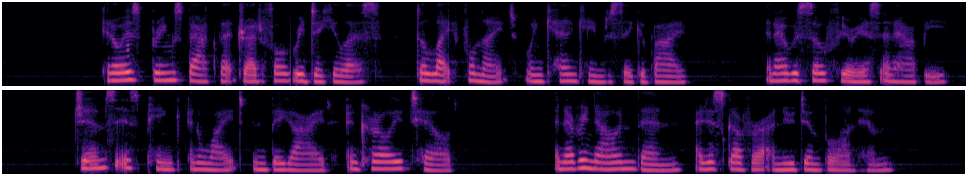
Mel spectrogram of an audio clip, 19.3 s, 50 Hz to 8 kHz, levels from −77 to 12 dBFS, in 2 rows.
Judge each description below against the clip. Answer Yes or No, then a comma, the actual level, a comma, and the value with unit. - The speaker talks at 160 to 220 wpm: No, average, 145 wpm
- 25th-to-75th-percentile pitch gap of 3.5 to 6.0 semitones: No, average, 3.0 semitones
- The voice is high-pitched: Yes, high, 225 Hz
